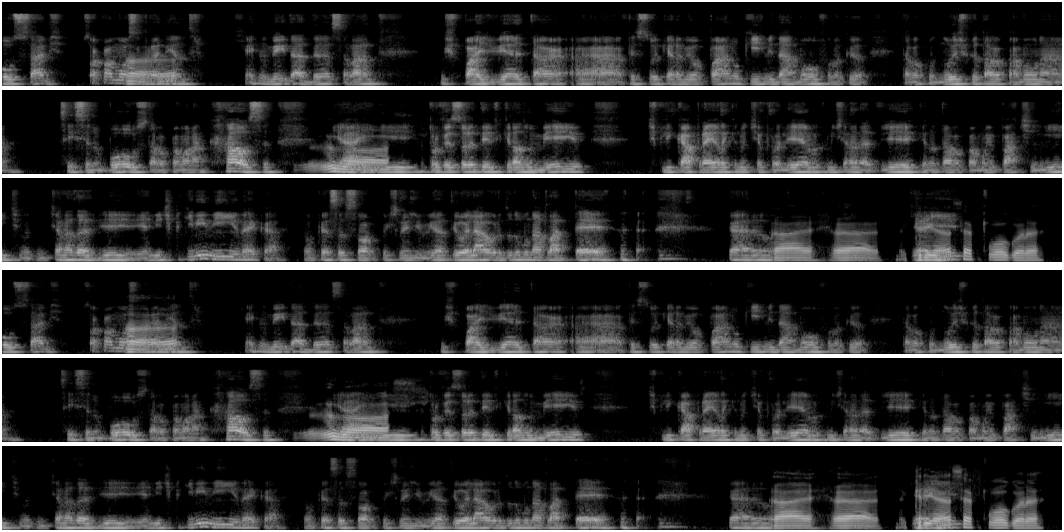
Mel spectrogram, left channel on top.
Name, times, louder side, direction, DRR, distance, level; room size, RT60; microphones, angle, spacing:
voice 1, 0.0-2.0 2.4-4.1 4.4-10.8 11.2-16.8 17.1-28.1 28.5-29.0 29.7-29.9 30.3-30.8, left 2 dB, 35° left, 3.0 m, -29 dB
voice 2, 1.2-1.8 13.6-14.5 28.9-31.6, right 2 dB, 65° right, 2.3 m, -26 dB
head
